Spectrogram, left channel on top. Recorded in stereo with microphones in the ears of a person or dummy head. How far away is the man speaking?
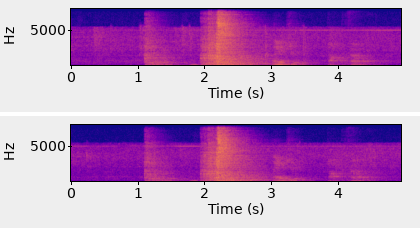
About 1.8 m.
